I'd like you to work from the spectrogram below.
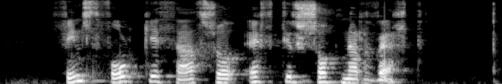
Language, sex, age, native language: Icelandic, male, 50-59, Spanish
